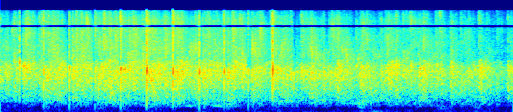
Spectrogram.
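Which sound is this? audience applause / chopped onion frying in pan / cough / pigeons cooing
audience applause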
